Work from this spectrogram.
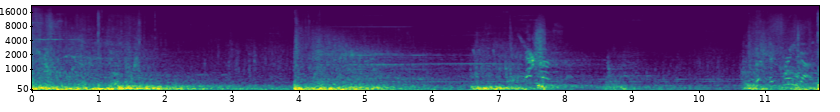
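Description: Repeated Confringo fire-spell blasts in Hogwarts Legacy during a fight with spiders, sharp booming bursts at intervals over a dense rumbling game mix with spoken voice.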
